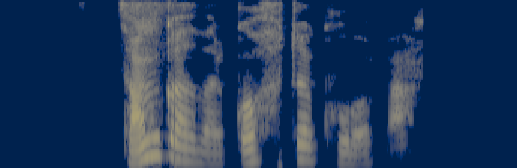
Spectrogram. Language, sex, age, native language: Icelandic, male, 9, Icelandic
